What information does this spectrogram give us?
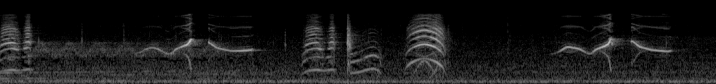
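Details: Pet Indian ringneck parakeet talking in Urdu or Hindi while on pillows indoors; short whistled word-like phrases with rising and falling swoops, separated by pauses, plus a few sharp clicks.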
